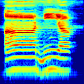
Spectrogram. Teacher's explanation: खाली हमज़ा को लंबा करेंगे, नून और या दोनों को नहीं लंबा करेंगे।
